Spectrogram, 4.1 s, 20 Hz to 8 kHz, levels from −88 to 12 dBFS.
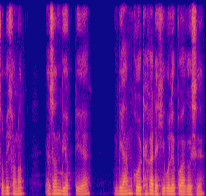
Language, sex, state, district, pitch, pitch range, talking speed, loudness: Assamese, male, Assam, Kamrup Metropolitan, 120 Hz, 115-130 Hz, 130 wpm, -20 LUFS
